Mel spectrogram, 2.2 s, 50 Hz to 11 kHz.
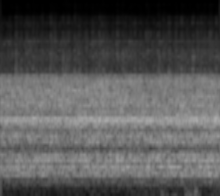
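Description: Steady hiss of an SSB satellite transceiver's receiver noise with no signal in it. The RS-44 satellite has just dropped below the horizon at loss of signal.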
